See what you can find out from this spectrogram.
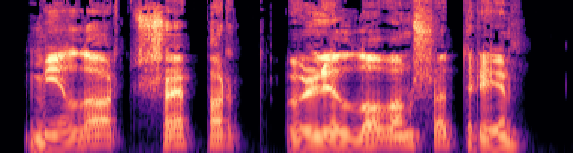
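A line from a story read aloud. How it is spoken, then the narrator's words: Muffled booming guard. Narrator (Russian): прогудел гвардеец из-под забрала шлема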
